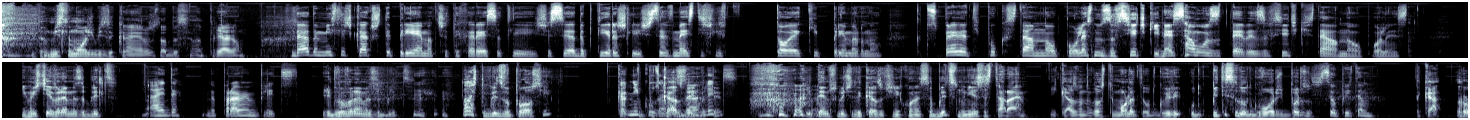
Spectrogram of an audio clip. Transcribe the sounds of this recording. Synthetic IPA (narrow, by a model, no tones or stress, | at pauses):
d̪ɐmislimːɔʒɛbizɐkɾajniɾɛzulˠt̪at̪d̪ɐsɛnɐpɾʲja̰ɡəmd̪ad̪ɐmisliʃkakʃɛ̥t̪ɛpɾiɛmɐt̪ʃɛt̪ɛxɐɾɛsət̪liʃɛsɛɐd̪ɐpt̪iɾəʃliʃɛ̥sɛvmɛst̪iʃlif | t̪ɔjɛk̟ipːɾimɛɾno | kɐ̥t̪ɔ̥spɾɛd̪ət̪i̥pukə̥st̪avəmnɔɡʊpɔlɛsnozɐfsit͡ʃkinɛsamozɐt̪ɛβɛzɐfsit͡ʃki̥st̪avəmnɔɡʊpɔ̰lɛsno̥ | imiʃt̪ʲiɛvɾɛmɛzɐblit̪s | ajd̪ɛ | d̪ɐpɾavimblit̪s | ḭd̪vɐvɾɛmɛzɐblit̪snaʃi̥t̪ɛblit̪zvɐpɾɔsi | kaknookazvɐimɐɛ | it̪ɛimsobit͡ʃid̪ɐkazvətt͡ʃɛnikʊɡənɛsəblit̪snoniɛsɛst̪ɐ̰ɾaɛm | ikazvɐnɐɡɔst̪ɛmɔlʲɛt̪ɛoɡɾiod̪pit̪isɛd̪ɐod̪ɡovɔɾiʒbɤɾzʊsɛʊpit̪əm | t̪ɐ̥kaɾ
